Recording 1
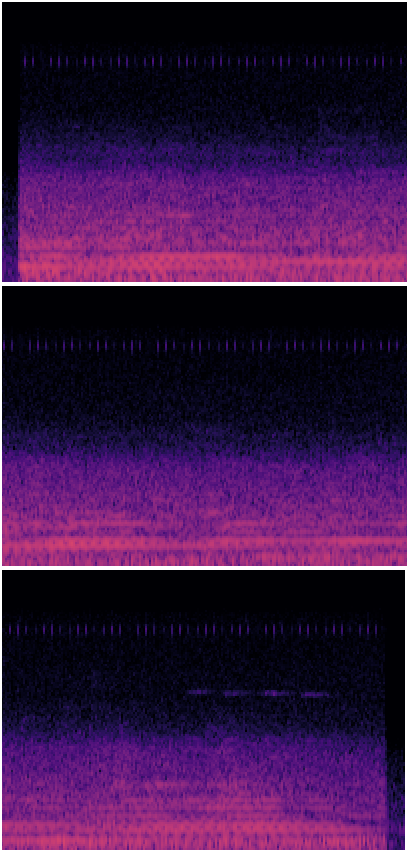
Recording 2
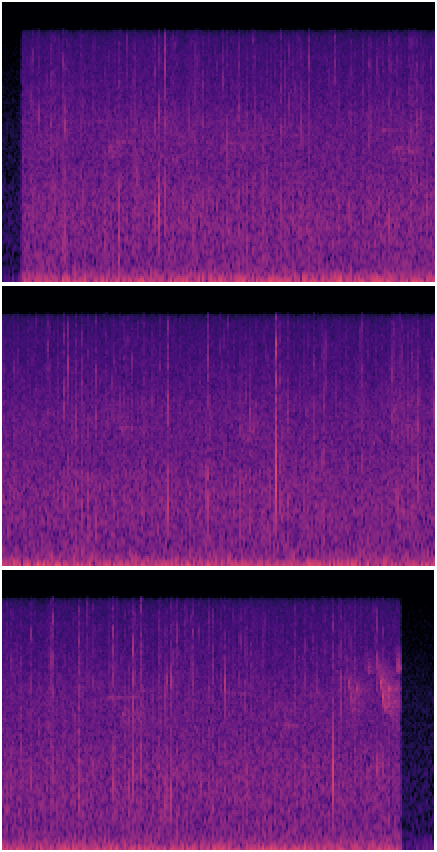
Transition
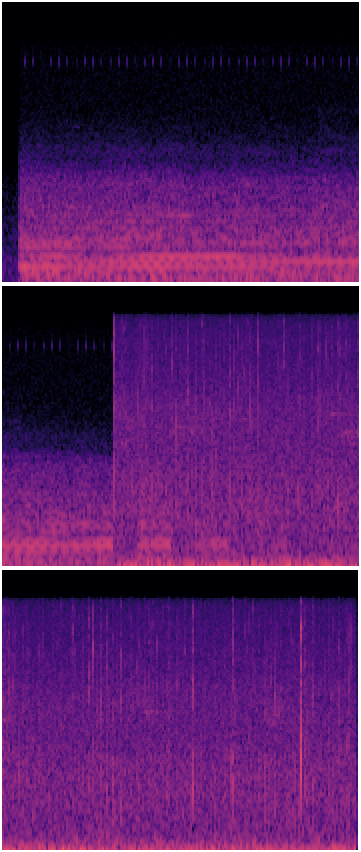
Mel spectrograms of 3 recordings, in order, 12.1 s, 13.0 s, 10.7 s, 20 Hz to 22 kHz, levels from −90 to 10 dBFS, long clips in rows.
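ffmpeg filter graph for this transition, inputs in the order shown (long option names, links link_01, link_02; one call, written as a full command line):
ffmpeg -i cue0.wav -i cue1.wav -filter_complex "[0:a]apad=whole_dur=10.7,atrim=end=10.7,atrim=end=4.682[link_01];[1:a]atrim=start=1.618:end=7.64[link_02];[link_01][link_02]acrossfade=duration=0.004:curve1=hsin:curve2=hsin,asplit=2[link_03][link_04];[link_04]afade=type=in:start_time=4.34:duration=0.01,afade=type=out:start_time=4.68:duration=0.01,aecho=0:1:580|1160|1740|2320|2900|3480|4060|4640:0.794328|0.436881|0.240284|0.132156|0.072686|0.0399773|0.0219875|0.0120931[link_05];[link_03][link_05]amix=inputs=2:normalize=0" out.wav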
